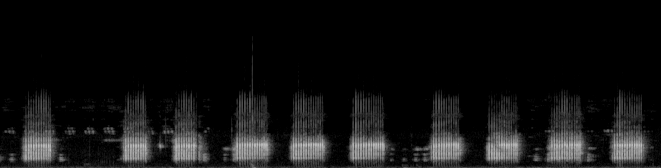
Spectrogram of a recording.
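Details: Small frog croaking repeatedly: loud, rasping notes about two every second with uneven gaps, and a faint thin tone between some calls.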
